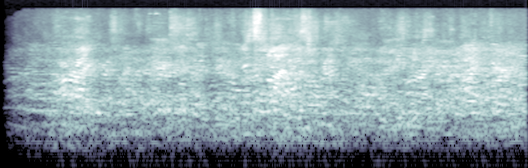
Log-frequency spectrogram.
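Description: A seated crowd of adults murmurs and chatters.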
